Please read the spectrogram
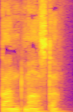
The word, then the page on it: bandmaster: British English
